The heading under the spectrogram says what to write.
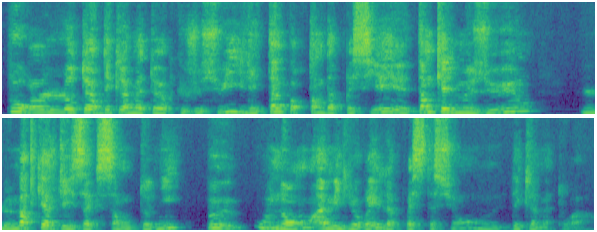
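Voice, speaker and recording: A man giving a measured spoken lesson on poetry, pausing often with hesitation fillers. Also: high voice, animated, mellow. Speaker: poetry lecturer and author-declaimer.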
